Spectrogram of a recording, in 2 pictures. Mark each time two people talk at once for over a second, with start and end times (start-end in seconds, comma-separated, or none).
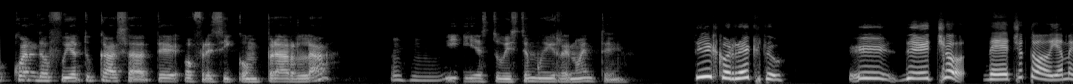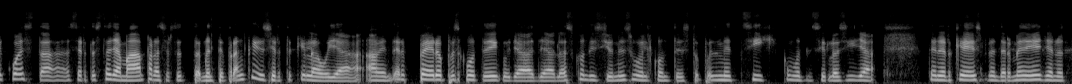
none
